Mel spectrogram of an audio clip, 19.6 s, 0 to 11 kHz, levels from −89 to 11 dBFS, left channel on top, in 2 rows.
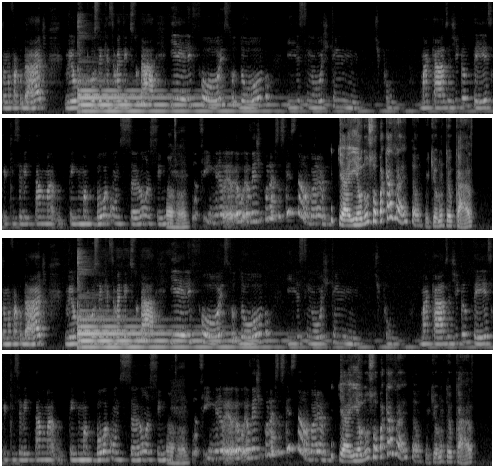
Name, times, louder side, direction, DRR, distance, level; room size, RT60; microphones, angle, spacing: voice 1, 0.0-5.4 5.7-7.2 7.7-7.9 8.3-13.2 13.6-16.4, right 1 dB, 5° right, 1.0 m, -32 dB
sound 1, 1.5-6.5 7.3-7.4 7.7-7.8, right 2 dB, 30° right, 0.3 m, -28 dB
voice 2, 13.1-13.6 16.6-19.2, left 6 dB, 60° left, 0.3 m, -26 dB
2.4 x 2.1 x 3.1 m
head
